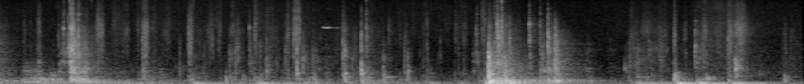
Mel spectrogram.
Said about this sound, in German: Na, du kommt herein und macht die Tür hinter euch zu.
